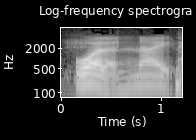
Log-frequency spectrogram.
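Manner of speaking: slow, loud husky rat voice. A narrator's reading. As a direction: drag it out huskily. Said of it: "he said in a husky voice".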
